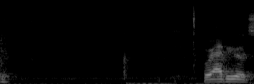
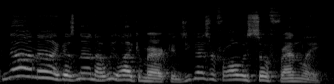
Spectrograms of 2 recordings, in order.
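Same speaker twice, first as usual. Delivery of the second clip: higher-pitched, friendly protest; imitated eager reassurance; 7 semitones higher than usual. British local reassuring an American visitor, imitated eager friendliness.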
